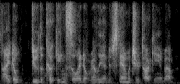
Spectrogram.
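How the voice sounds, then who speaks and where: Gaunt tiefling mortician, played by a male game master: low, dry, formal, unimpressed, tabletop game. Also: little pitch movement, fast talker, fairly bright tone, a little hiss or hum, natural voice. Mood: dry, curt.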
